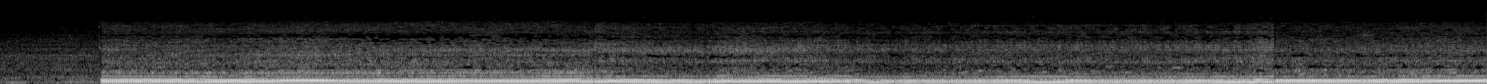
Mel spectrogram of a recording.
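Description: A sports car engine idles with a deep rumble.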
